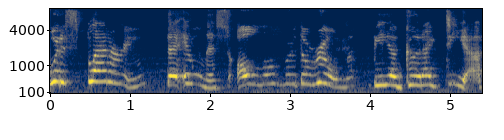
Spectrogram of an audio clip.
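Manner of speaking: slow, deliberate, drawn-out, word by word. Speaker repeating a question to a player, repeating it slower. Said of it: "I'm gonna repeat what I said slower".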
